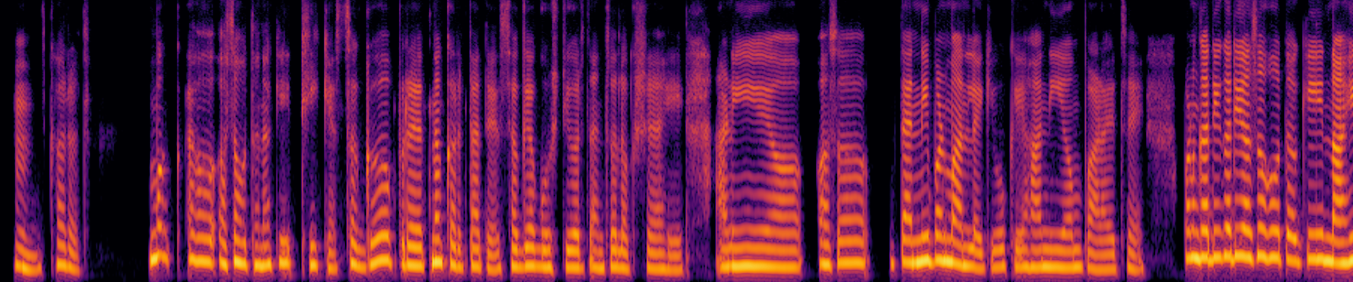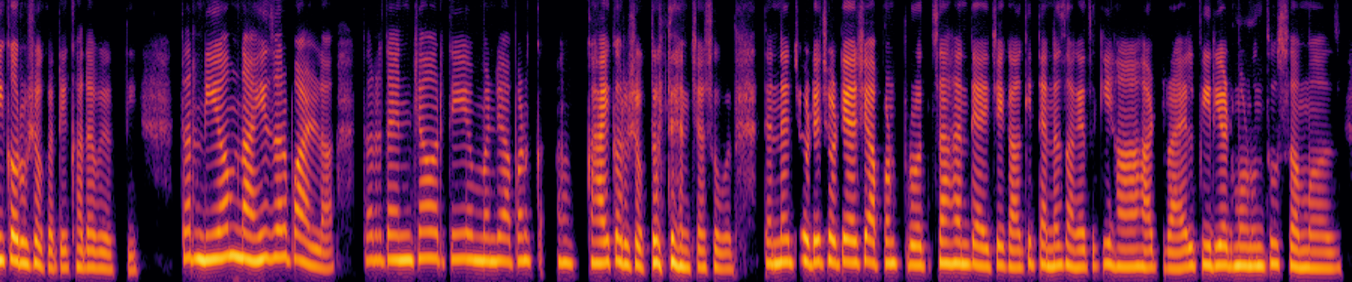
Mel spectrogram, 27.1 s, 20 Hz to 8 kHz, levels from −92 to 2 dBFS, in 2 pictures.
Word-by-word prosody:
हं, 165 -6 -3
खरंच. 185 -8 -5 0.6
मग 290 +2 +3 0.2
अ, - - -1 0.3
असं 230 +3 +2
होतं 210 -3 +1
ना, 195 - +3
की 225 -1 0
ठीक 205 -1 -3
आहे, 165 - -5
सगळं 215 +7 0
प्रयत्न 205 +2 +3
करत 190 -2 -3
आहेत, 170 -4 -4
सगळ्या 190 +1 -1
गोष्टीवर 180 0 -1
त्यांचं 175 +1 -3
लक्ष 170 0 -6
आहे 160 -3 -5 0.4
आणि 190 0 +3
अ, 185 0 0 0.5
असं 230 +2 -1 0.4
त्यांनी 235 +1 +6
पण 255 -1 +5
मानलं 205 -5 +4
आहे, 165 - -3
की 180 - -10
"ओके, 180 0 -5
हा 180 0 -1
नियम 180 -1 0
पाळायचा 155 0 -7
आहे." 155 +1 -9 0.4
पण 280 0 +5
कधी-कधी 285 +1 +4
असं 290 +1 +3
होतं, 275 -3 +1
की 265 +1 +3
नाही 235 -1 +6
करू 245 -4 +4
शकत 185 -5 -4
एखादा 180 0 -5
व्यक्ती. 160 -3 -9 0.5
तर 280 0 -3
नियम 275 +3 +5
नाही 265 -1 +4
जर 285 +1 -1
पाळला, 200 -11 -2 0.3
तर 255 +1 -6
अ, - - -5
त्यांच्यावरती 265 0 -1
म्हणजे 250 -1 +1
आपण 250 +1 -3
का - - -15 0.2
अ, - - 0 0.2
काय 225 0 +2
करू 240 -4 +2
शकतो 205 +4 +1
त्यांच्यासोबत. 180 -5 -1 0.3
त्यांना 225 +1 +1
छोटे-छोटे 235 0 +2
असे 230 +3 -1
आपण 225 0 0
प्रोत्साहन 215 +2 0
द्यायचे 200 -1 -2
का? 180 -2 -3
की - - -5
त्यांना 200 -1 -1
सांगायचं, 190 -2 -4
की 220 0 -2
हां, 185 0 -1
हा 180 - -2
ट्रायल 175 0 -4
पीरियड 200 -1 +1
म्हणून 195 0 +3
तू 220 - -1
समज. 175 -3 -3
205 Hz, 170 wpm, -18 LUFS, 180-245 Hz, 0.6 s, त्यांनी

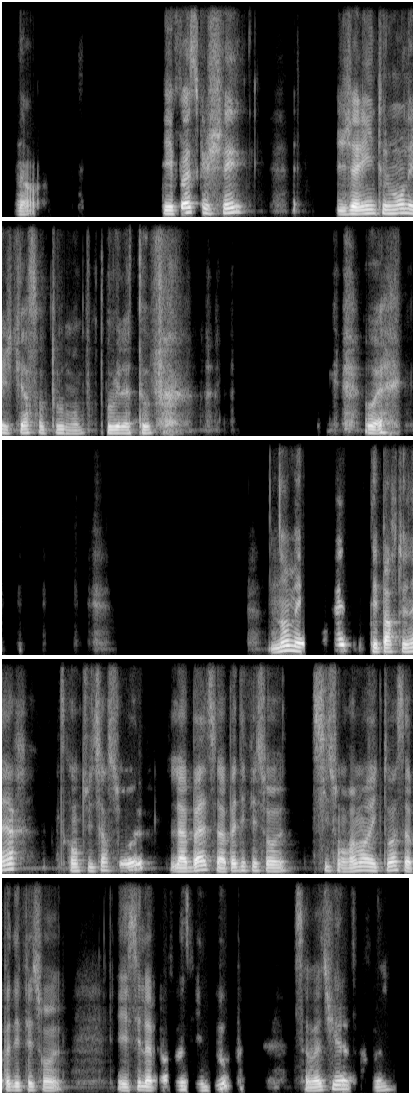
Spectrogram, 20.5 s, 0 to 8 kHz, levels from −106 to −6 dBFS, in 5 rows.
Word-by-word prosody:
Non. - - -4 1.3
Des 130 -1 +5
fois 175 +7 +7
ce - - -11
que 160 - 0
je 150 +1 -5
fais, 185 +5 +2 0.9
j'aligne 135 +4 +5
tout 145 - 0
le 140 - +2
monde 155 +1 +3
et 135 - +2
je 125 - -13
tire 130 - -2
sur 125 -2 -8
tout 130 - -4
le 120 - -8
monde 110 +3 -11
pour - - -30
trouver 125 0 +1
la 120 -1 0
taupe. 125 +1 -4 2.0
Ouais. - - 0 2.8
Non, 160 +9 +5
mais 160 -4 +7 0.2
en 200 - -14
fait, 200 0 +4 0.2
tes 140 - +3
partenaires, 150 +10 +2 0.4
quand 130 - 0
tu 130 0 -8
tires 150 +4 -3
sur 395 - -1
eux, 405 - -1 0.2
la 120 -1 +4
balle 160 +8 +5
ça 170 - +1
a - - +1
pas 130 - +2
d'effet 145 0 -4
sur 125 -3 0
eux. 120 - -2 0.2
S'ils 185 -11 -8
sont 125 - -4
vraiment 130 +6 +2
avec 135 -3 +2
toi, 150 +2 +2
ça - - +2
a - - +2
pas - - -1
d'effet 125 +1 -2
sur 110 - -3
eux. 105 - -3 0.6
Et 120 0 -2
si 135 +4 -4
la 120 - +4
personne 135 - -6
c'est - - -19
une 120 - -7
taupe, - - -5 0.6
ça - - -6
va 115 +2 +3
tuer 155 +6 -1
la 160 - +3 0.3
personne. 125 +5 -10
135 Hz, 190 wpm, -22 LUFS, 125-155 Hz, 2.8 s, fois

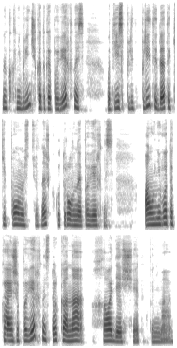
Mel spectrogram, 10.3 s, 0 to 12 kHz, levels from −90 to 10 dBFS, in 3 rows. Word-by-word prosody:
ну 185 0 -3
как, 185 - -16
не 180 - -2
блинчик, 210 - -4
а 185 - +4
такая 175 -1 0
поверхность. 180 - -1 0.4
Вот 155 +2 -6
есть 195 +1 +2
плит 180 -2 -10
плиты, 235 +1 -1
да, 180 - +7
такие 190 -4 -7
полностью, 160 -4 -2
знаешь, 170 +5 -2
как - - -37
вот 160 - -11
ровная 155 -3 +2
поверхность? 150 +1 -3 0.6
А 160 - +7
у 175 - +3
него 180 +3 +2
такая 185 -3 +3
же 175 +1 -2
поверхность, 195 - +1
только 180 0 +3
она 170 +2 +3
холодящая, 150 - +1
я - - -13
так - - -37
понимаю. 70 0 -8
170 Hz, 180 wpm, -24 LUFS, 155-185 Hz, 0.6 s, да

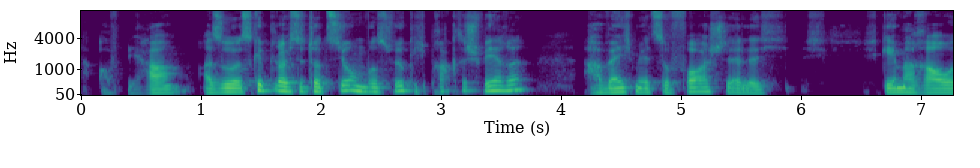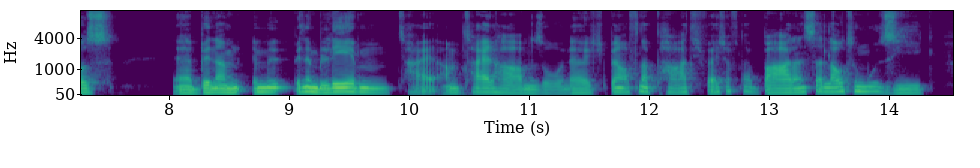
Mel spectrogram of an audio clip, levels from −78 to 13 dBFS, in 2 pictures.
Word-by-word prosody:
Auf - - -20
Ja, 95 +4 -1
also, 110 +3 +3
es 115 0 +2
gibt 155 +2 +2
vielleicht 140 -2 +5
Situationen, 130 +3 +2
wo 125 - -1
es 120 0 -3
wirklich 150 +1 -3
praktisch 130 +2 -8
wäre, 165 +4 +1 0.4
aber 105 0 -6
wenn 110 +1 +5
ich 115 - -6
mir 115 - 0
jetzt 105 0 -2
so 100 - -2
vorstelle, 120 -2 0
ich 95 0 -10
ich - - -21 0.3
ich - - -22
gehe 110 0 +2
mal 110 -1 +3
raus, 105 +1 +2 0.4
äh, 95 0 -1
bin 105 +3 +2
am 105 +1 +2
im 120 +1 +3
bin 120 - 0
im 120 -2 +7
Leben 115 -1 +4
teil - - -9
am 110 - -6
Teilhaben 105 -3 -2
so, 95 0 -10
ne? 100 +1 -5
Ich 100 0 -12
bin 115 - 0
auf 115 0 -4
'ner 125 - 0
Party, 115 -1 -9
vielleicht 125 -1 -5
auf 130 - -11
'ner 130 -2 -9
Bar, 105 -1 +1
dann 105 - 0
ist 120 +1 -3
da - - 0
laute 125 +3 0
Musik 100 -6 -5
110 Hz, 210 wpm, -22 LUFS, 105-125 Hz, 0.4 s, im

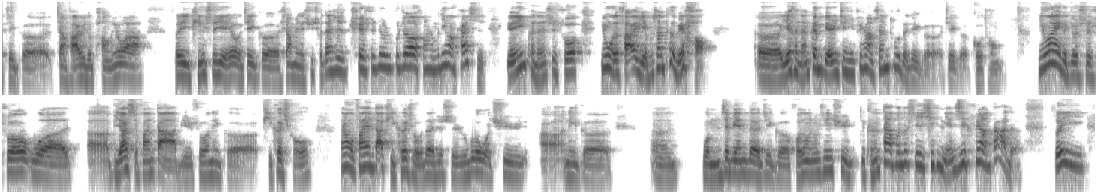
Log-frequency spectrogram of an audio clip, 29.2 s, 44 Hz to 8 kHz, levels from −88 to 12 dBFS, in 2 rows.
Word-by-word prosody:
这 - - -8
个 485 0 -5
讲 - - -1
法 - - +6
语 115 - -3
的 110 - -4
朋 105 0 -6
友 130 +2 -1
啊。 115 -3 +1 0.4
所 135 - +1
以 130 -2 +3
平 135 +3 -1
时 145 +1 -3
也 130 -5 +1
有 125 -3 0
这 130 +3 -3
个 105 -4 -2
上 125 +6 -3
面 120 -2 -4
的 - - -4
需 150 +8 -9
求， - - -6
但 160 +2 0
是， 170 -1 -2
确 195 - +2
实 190 +2 -5
就 215 +1 -1
是 200 - -1
不 200 +1 -6
知 205 - -4
道 215 -1 +7
从 190 - -5
什 185 - -4
么 185 +2 -4
地 235 - 0
方 220 - +2
开 235 +2 +4
始。 240 - -9 0.3
原 140 +3 +4
因 230 - +4
可 245 - -4
能 120 +3 -2
是 160 - -6
说， 155 +2 +1 0.4
因 200 - +1
为 - - +5
我 - - +5
的 150 - +6
法 155 - +7
语 175 - +3
也 - - +5
不 120 - -3
算 200 +7 +1
特 200 - +1
别 - - +5
好， - - 0 0.7
呃， 115 -1 +4
也 140 - +6
很 165 0 +1
难 - - 0
跟 195 -2 +3
别 140 -4 +6
人 150 - +4
进 160 +2 -2
行 150 - -3
非 150 - -5
常 195 -1 0
深 185 +2 -1
度 205 -2 -4
的 - - -4
这 - - -7
个 - - -11 0.2
这 - - -8
个 435 - -11
沟 - - -8
通。 - - -13 0.5
另 195 +5 +1
外 255 0 +8
一 - - +3
个 - - +3
就 135 0 -1
是 135 -1 -5
说， 140 +2 +4
我， 110 -6 +3 0.3
呃， - - -4
比 120 - -5
较 145 +3 +8
喜 155 -7 -1
欢 120 +1 -1
打 120 -9 +5
比 100 - -9
如 100 - -9
说 115 +2 -4
那 120 -1 -6
个 - - -12 0.4
匹 - - -6
克 - - 0
球， - - -5 0.4
但 180 - 0
是 - - +4
我 - - +2
发 175 - +4
现 190 -1 +3
打 - - +5
匹 - - -4
克 150 0 +1
球 105 -7 -3
的 115 +2 +2
就 120 +1 -8
是 115 -1 -9
如 110 +2 -7
果 140 +2 +1
我 135 - -2
去， 115 -4 -8
呃， - - -6
那 225 -2 -5
个 475 - -4 0.5
呃， 100 0 -9 0.4
我 110 - -1
们 105 +1 -1
这 145 +5 +1
边 135 -1 +1
的 130 - +4
这 120 -1 -6
个 100 -2 -4
活 - - -4
动 130 0 -1
中 130 +1 -4
心 150 +2 -4
去， 220 +8 -5 0.2
可 - - -8
能 130 +4 -3
大 230 +5 +5
部 - - -5
分 205 - +1
都 220 - -1
是 210 -1 -4
一 190 - 0
些 190 +3 -1
年 170 -10 -2
纪 200 +8 0
非 225 +3 -2
常 230 - +4
大 - - +1
的。 485 - -9 0.4
所 200 - +4
以， 195 -6 -2
145 Hz, 300 characters per minute, -23 LUFS, 120-200 Hz, 0.7 s, 外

